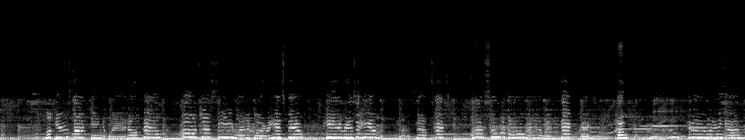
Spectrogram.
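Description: A voice singing a Christmas song in melodic phrases over steady, held accompaniment chords.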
